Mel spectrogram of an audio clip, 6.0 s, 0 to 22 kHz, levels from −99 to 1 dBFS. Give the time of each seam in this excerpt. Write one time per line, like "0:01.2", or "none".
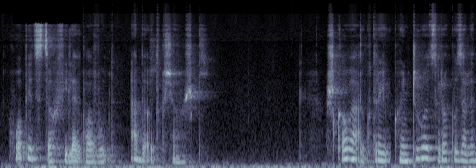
0:01.0
0:01.9
0:04.5
0:04.9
